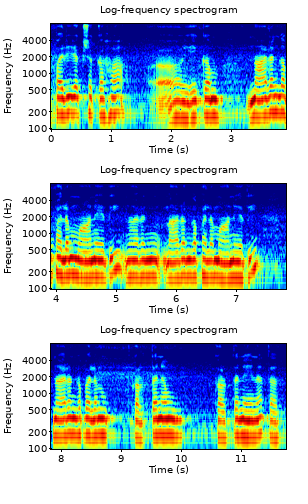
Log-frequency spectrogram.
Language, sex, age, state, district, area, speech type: Sanskrit, female, 45-60, Kerala, Thiruvananthapuram, urban, spontaneous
